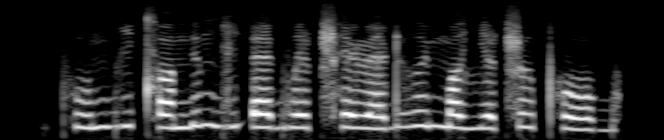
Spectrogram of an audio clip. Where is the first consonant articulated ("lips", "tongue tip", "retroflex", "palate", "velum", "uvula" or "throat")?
lips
